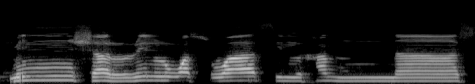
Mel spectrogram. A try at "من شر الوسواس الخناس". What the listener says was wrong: শাররিল একটু ঠোঁট গোল হয়ে গেছে, আরেকটু পাশ রেখে শাররিল শাররিল শাররিল, মুখ পাশ। আরেকটা হচ্ছে এখানে খ, খান্নাস না, খ আমরা পড়েছিলাম খ খে খো, তাহলে খন্নাস পড়েন।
